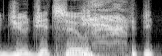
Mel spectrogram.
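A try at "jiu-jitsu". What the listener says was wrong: The way you said that is not jujitsu. Jujitsu. Don't take a pause right there, tidy whiteys.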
